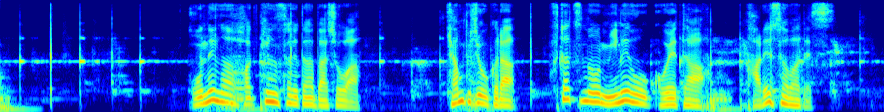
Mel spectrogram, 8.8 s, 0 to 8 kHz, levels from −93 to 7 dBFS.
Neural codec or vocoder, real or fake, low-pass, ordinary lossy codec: codec, 16 kHz, 4 kbps, X-Codec, HuBERT features, trained on balanced general audio; fake; 7.2 kHz; Opus, 64 kbps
